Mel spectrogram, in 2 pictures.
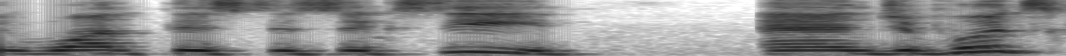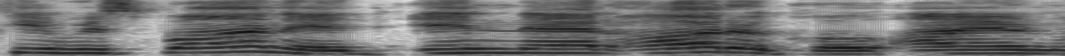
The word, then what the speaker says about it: Jabotinsky: Do I pronounce his name correctly? – Jabotinsky.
